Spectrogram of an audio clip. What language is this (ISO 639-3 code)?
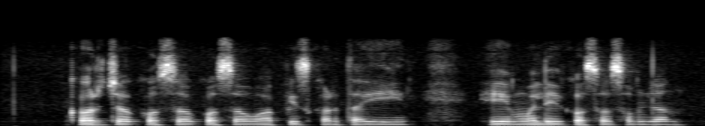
mar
